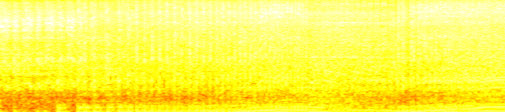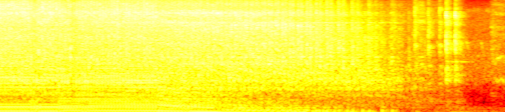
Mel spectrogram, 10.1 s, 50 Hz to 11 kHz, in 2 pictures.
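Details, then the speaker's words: Cub Cadet Super LT1554 lawn tractor, 27 hp Kohler V-twin, 500+ hours, after carb cleaning and with governor spring returned to original position: pitch swings then holds hard high-speed roar; runaway engine, governor not holding speed, cause unknown. "Uh someone tell me why it is that now we have a runaway engine."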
